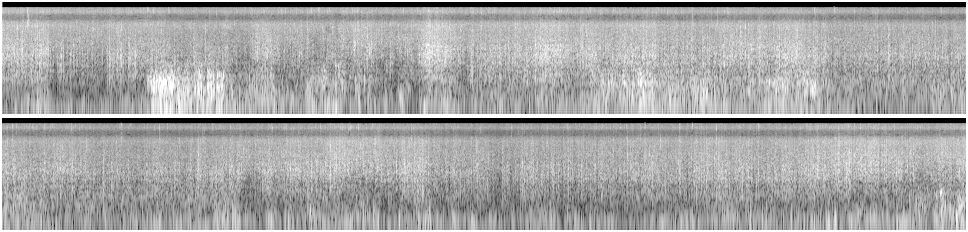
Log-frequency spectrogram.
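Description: Heavy monsoon rain falling steadily on an umbrella and the ground, with low thunder rumbling, loudest about two seconds in and again around nine to twelve seconds in.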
